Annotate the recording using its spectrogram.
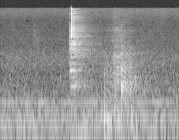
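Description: Faint handling sounds at a kitchen counter: a sharp click about a second in, then a softer brush ending in a small tap, as hands place a garnish on a glass baking dish, over a low steady hum.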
